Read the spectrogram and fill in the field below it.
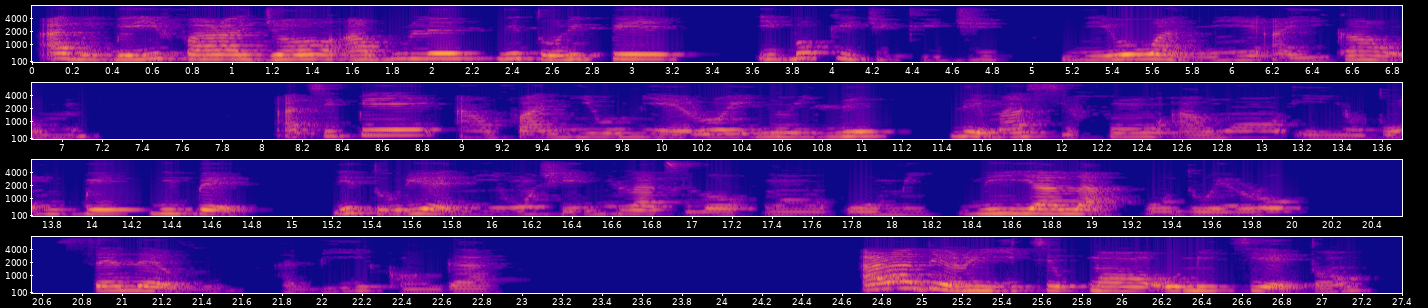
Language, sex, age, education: Yoruba, female, 30-45, primary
